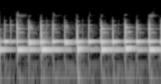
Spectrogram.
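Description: Background music: a quick, even run of short chiming notes, about seven a second, over a steady held tone.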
